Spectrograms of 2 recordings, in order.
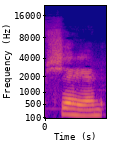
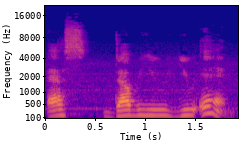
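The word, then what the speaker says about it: Xi'an: Instead of Shan, it's SWUN.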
